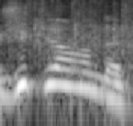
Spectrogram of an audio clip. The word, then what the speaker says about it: Jutland: Oui, on peut le prononcer de cette façon en français, le Jutland. En danois, ça donne quelque chose comme Jylland. Je ne suis pas sûr de prononcer parfaitement le danois, je le confesse, mais je crois que c'est entre Jylland et Jylland. Mais en français, disons Jutland. C'est cette partie continentale du Danemark.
